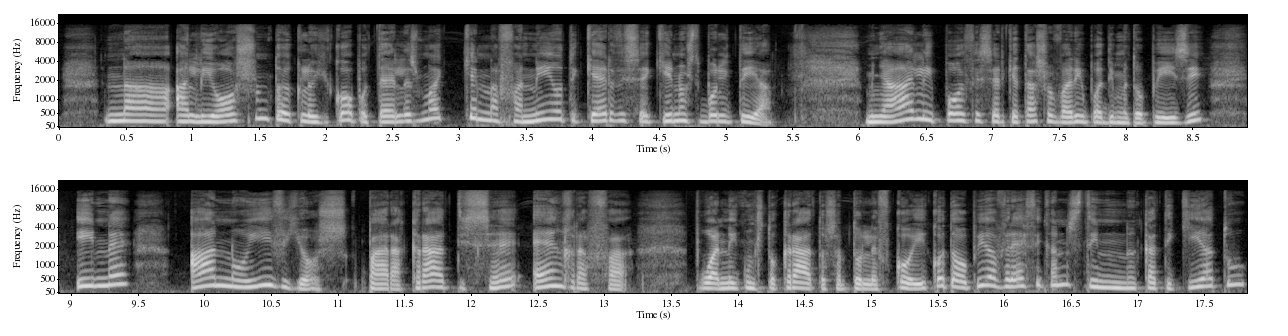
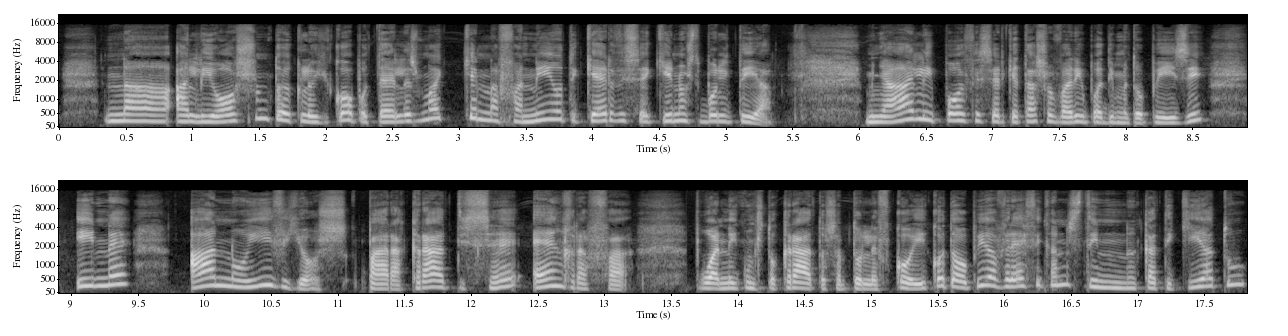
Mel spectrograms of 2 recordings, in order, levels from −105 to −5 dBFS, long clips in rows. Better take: first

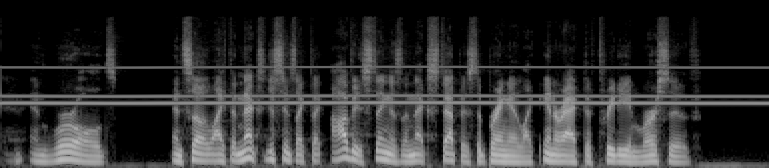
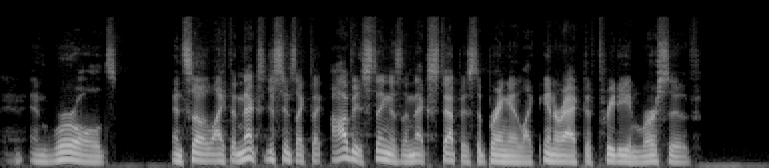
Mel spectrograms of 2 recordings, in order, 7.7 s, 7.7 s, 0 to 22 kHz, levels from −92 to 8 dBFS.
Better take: second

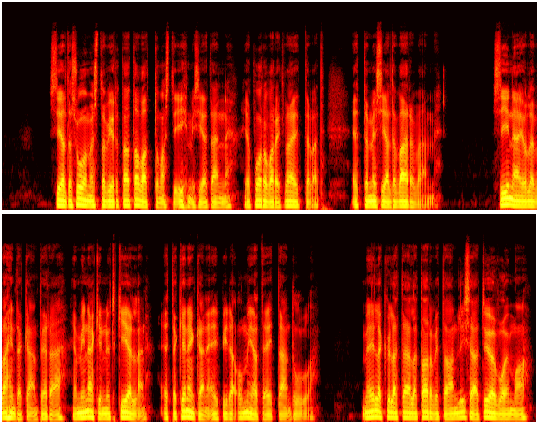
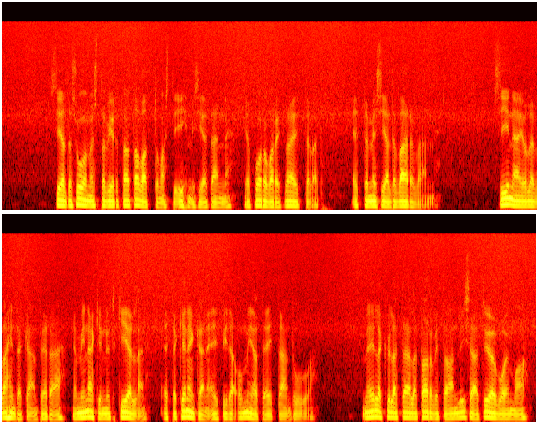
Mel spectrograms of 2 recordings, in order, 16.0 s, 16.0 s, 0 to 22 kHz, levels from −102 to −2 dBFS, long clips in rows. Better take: first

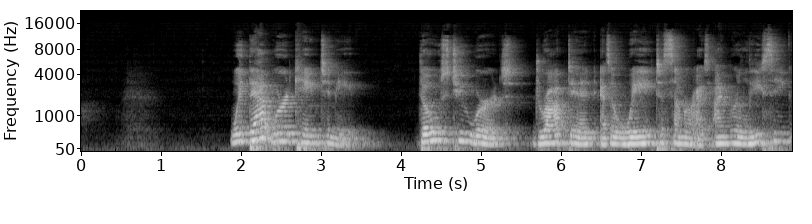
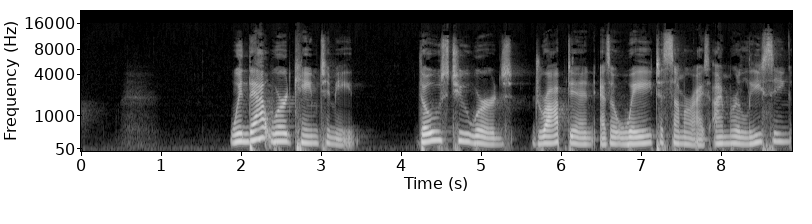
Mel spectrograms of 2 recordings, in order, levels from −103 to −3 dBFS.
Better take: second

